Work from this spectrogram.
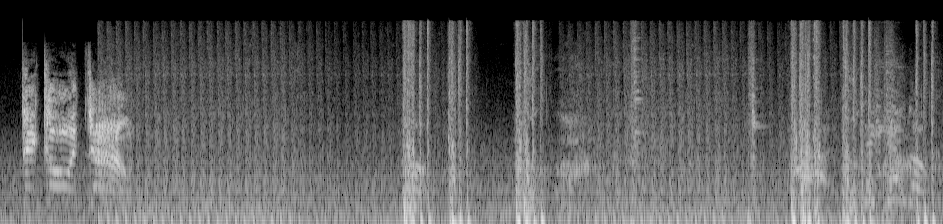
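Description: Heavy gunfire rattles through a Spec Ops The Line battle, with dense bursts of automatic fire recurring in loud clusters over a continuous rumbling backdrop, mixed with shouted voices of soldiers between volleys.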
